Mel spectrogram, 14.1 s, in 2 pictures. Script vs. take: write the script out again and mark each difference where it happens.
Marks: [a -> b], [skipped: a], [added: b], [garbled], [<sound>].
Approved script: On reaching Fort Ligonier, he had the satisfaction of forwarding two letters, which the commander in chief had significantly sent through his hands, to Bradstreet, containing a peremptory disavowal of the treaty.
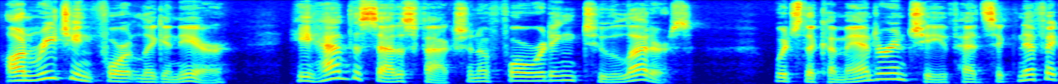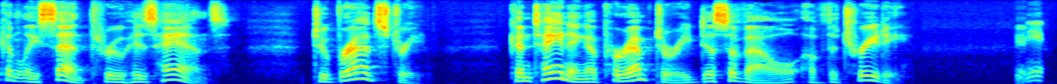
On reaching Fort Ligonier, he had the satisfaction of forwarding two letters, which the commander in chief had significantly sent through his hands, to Bradstreet, containing a peremptory disavowal of the treaty. [laugh]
